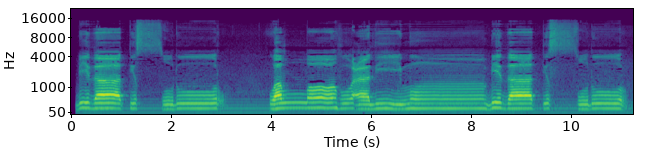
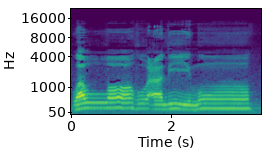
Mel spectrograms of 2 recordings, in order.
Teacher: Hilang mimnya. Dia harus diganti menjadi mim yang ikhfa, mim yang tersembunyi atau ada celah kecil antara bibir atas bibir bawah.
